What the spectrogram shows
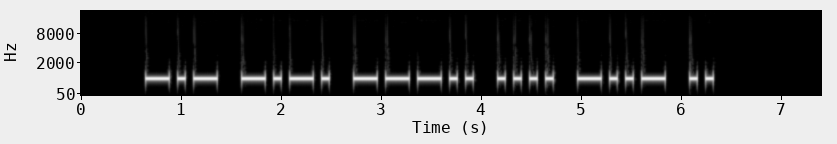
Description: Morse code, heard as a keyed tone, about 15 wpm, 700 Hz. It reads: KC8HXI
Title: USA Call Signs - 3x Character Spacing - 15wpm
